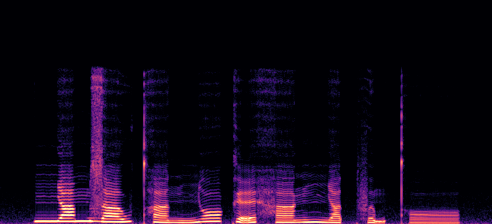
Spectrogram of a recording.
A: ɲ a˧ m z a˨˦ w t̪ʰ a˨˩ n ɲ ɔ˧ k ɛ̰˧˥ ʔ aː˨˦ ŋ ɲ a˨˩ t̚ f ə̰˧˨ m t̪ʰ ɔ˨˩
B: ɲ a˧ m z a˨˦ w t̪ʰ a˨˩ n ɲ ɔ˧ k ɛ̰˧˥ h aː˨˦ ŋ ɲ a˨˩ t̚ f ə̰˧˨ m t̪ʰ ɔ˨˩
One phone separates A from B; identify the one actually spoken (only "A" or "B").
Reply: B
